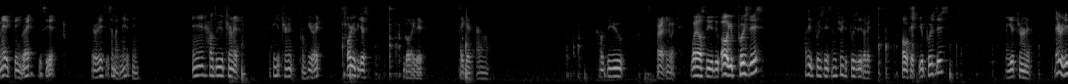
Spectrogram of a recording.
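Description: High-pitched, voice-like sounds in quick short bursts with a gliding pitch, with no words that can be made out.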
